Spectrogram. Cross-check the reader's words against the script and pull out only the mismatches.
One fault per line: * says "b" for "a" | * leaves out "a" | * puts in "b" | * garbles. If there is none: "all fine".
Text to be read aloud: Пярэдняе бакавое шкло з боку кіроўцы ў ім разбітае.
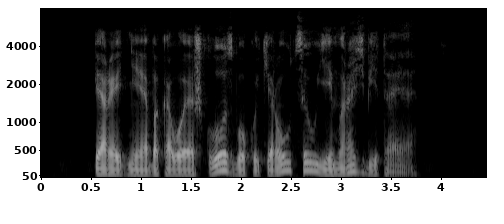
all fine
